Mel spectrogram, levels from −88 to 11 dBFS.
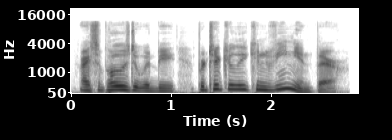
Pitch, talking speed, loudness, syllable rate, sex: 145 Hz, 165 wpm, -15 LUFS, 7.2 syllables/s, male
